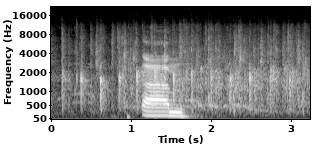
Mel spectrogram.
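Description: An audience at a live show gives a round of applause, clapping steadily throughout, a dense crackle of many hands, with a brief high whoop or cheer rising above it early on.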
